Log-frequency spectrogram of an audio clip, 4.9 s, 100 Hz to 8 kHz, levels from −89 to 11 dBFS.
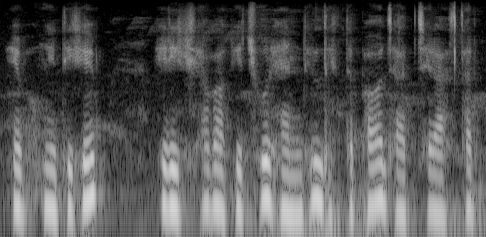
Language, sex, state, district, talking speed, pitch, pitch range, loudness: Bengali, female, West Bengal, Cooch Behar, 125 wpm, 170 Hz, 155-180 Hz, -17 LUFS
